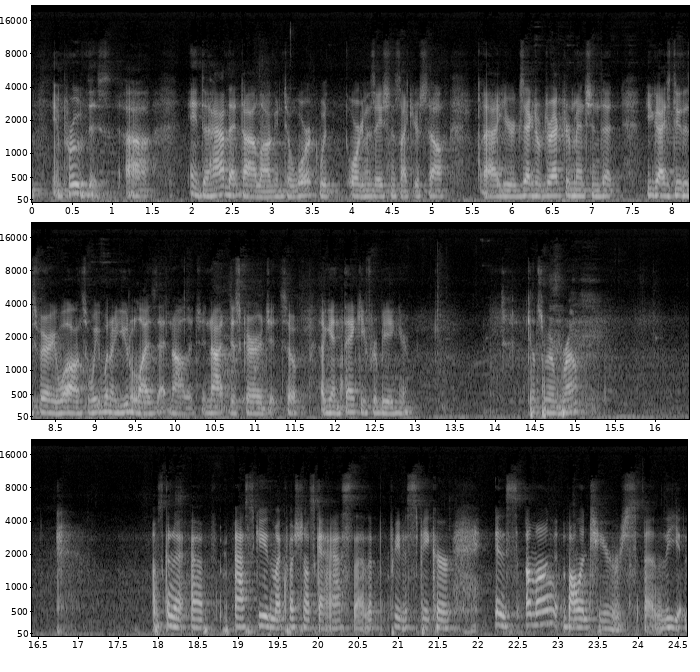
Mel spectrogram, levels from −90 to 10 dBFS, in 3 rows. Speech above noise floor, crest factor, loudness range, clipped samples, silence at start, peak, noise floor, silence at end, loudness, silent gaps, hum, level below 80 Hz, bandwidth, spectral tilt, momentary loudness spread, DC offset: 22 dB; 24 dB; 7 LU; under 0.1%; 0 s; 0 dBFS; -46 dBFS; 0 s; -24 LUFS; none; none; -44 dBFS; 18.5 kHz; -6 dB/octave; 14 LU; under 0.1%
